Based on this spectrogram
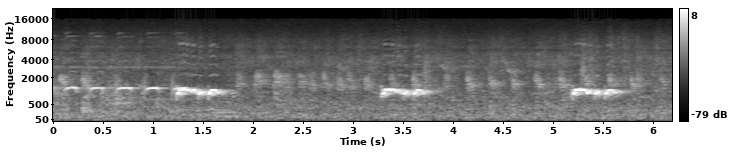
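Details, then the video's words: Local perkutut or zebra dove, singing as a lure to stir mating arousal in other doves: a few short soft notes lead into a rolling, mellow coo, and the trilled coo then repeats about every two seconds over a low hiss. "suara pancingan perkutut lokal❗ ampuh pancing birahi perkutut lain"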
